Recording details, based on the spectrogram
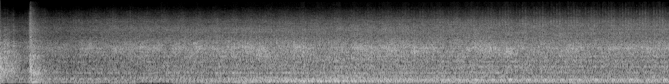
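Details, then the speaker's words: Nissan GQ Patrol diesel, cold start after tightening the two loose top gearbox bolts that had misaligned the engine and gearbox: the starter catches, then a steady, even clatter with no scraping. Runs like a dream; scrape fixed. "She's running like an absolute dream. Best of all, it's not making that absolutely disgusting scraping sound anymore."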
